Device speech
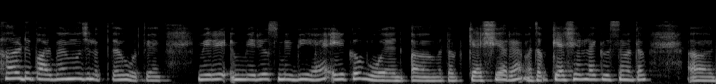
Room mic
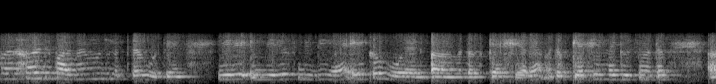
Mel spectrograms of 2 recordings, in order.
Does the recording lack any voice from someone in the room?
Yes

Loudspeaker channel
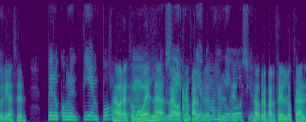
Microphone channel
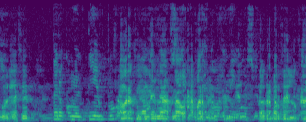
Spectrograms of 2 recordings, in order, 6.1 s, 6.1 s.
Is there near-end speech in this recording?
No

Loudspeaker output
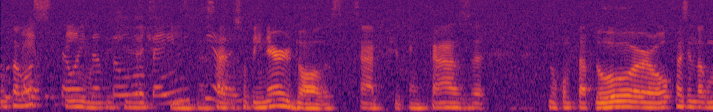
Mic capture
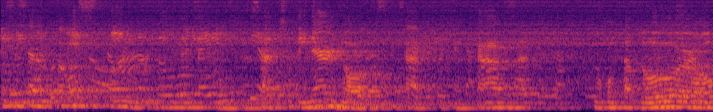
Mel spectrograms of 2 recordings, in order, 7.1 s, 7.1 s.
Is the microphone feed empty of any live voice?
No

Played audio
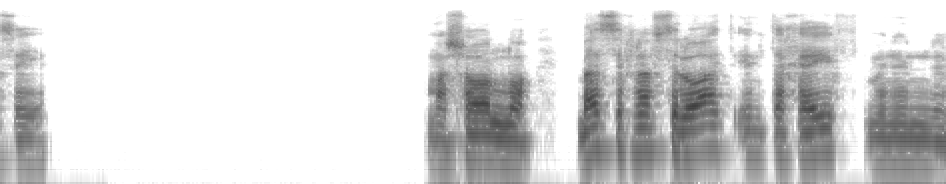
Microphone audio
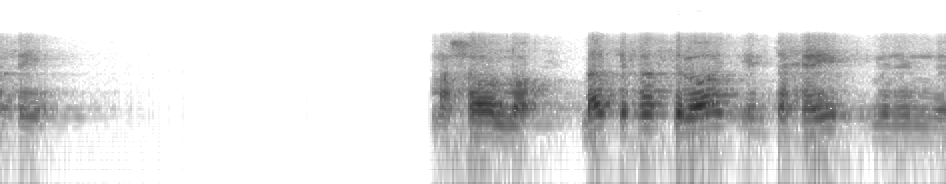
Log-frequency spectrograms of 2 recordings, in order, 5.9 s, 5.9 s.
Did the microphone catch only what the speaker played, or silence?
Yes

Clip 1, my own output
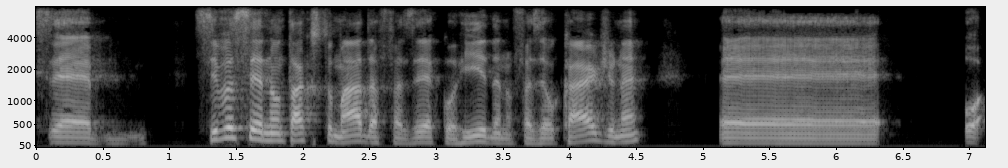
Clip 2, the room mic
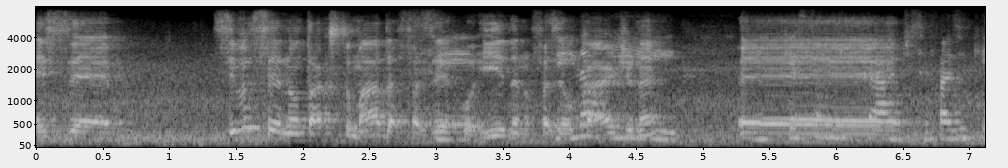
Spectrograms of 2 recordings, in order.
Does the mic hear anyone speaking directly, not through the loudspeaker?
Yes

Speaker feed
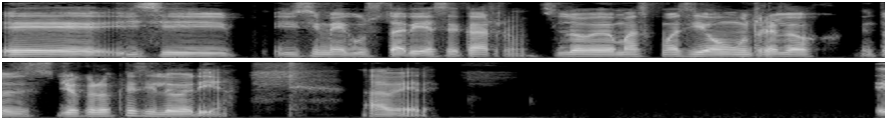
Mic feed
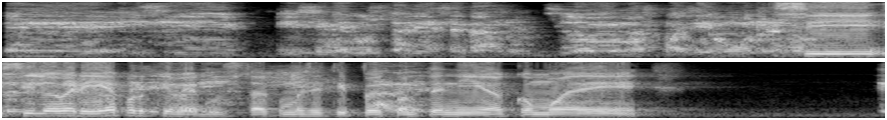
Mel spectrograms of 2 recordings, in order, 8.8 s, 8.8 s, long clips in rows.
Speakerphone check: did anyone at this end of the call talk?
Yes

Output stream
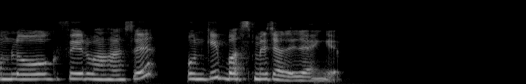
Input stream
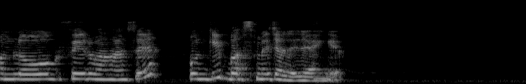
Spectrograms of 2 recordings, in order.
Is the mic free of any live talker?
Yes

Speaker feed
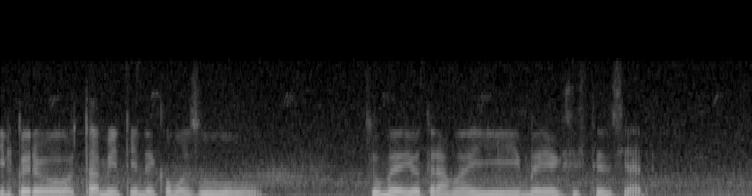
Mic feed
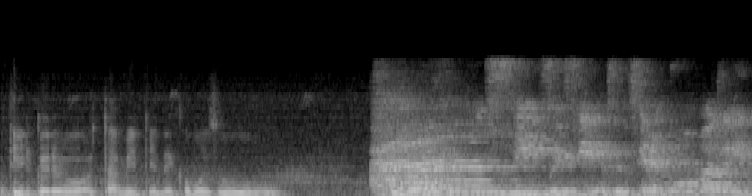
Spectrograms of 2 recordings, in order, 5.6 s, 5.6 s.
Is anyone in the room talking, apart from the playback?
Yes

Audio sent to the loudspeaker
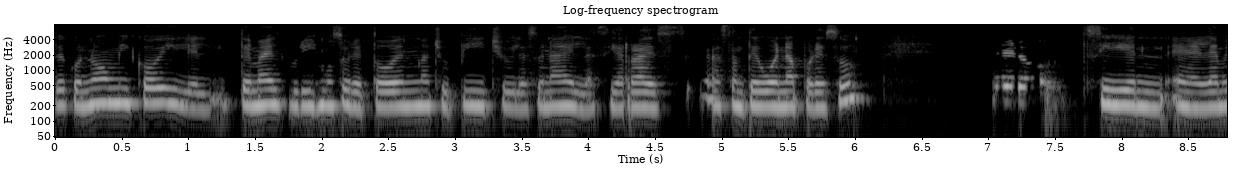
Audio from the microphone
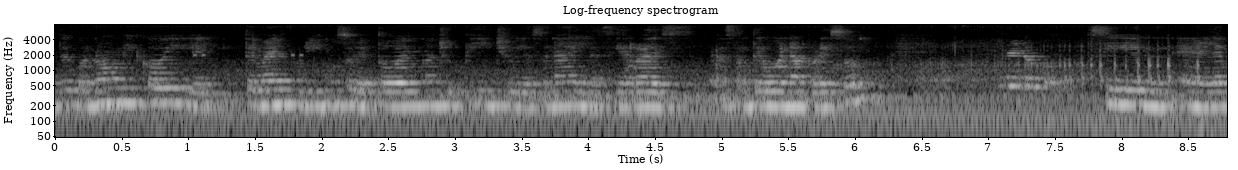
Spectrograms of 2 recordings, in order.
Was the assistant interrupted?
No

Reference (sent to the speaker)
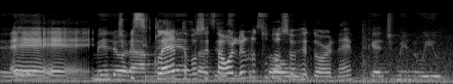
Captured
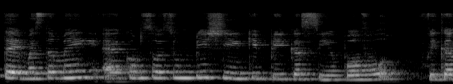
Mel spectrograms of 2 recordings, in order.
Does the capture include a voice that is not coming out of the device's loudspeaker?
Yes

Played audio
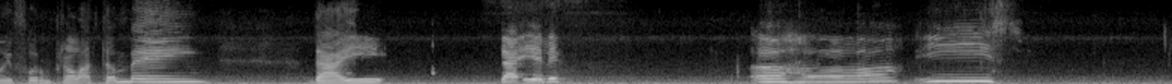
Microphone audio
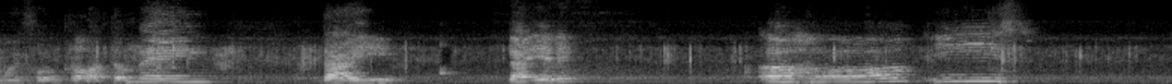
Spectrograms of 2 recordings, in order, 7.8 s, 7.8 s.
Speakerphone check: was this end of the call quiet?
Yes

